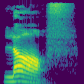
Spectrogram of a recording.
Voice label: "laugh", british english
